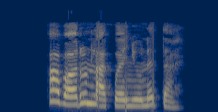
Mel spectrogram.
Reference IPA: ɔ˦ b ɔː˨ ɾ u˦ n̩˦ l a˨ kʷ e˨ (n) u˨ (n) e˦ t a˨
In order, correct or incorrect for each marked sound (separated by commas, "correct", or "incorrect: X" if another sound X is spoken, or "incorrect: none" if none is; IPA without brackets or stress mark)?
incorrect: ɲ, correct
